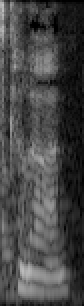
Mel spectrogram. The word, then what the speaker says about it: Canaan: And they use the Palestinian pronunciation, which is Canaan.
